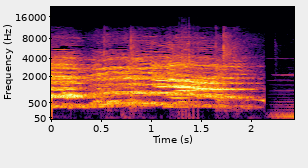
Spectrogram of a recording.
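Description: A group of girls singing together loudly, with hand clapping.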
